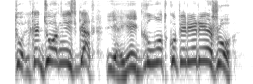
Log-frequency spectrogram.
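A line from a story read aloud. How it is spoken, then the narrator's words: Frantic screaming. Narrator (Russian): истошно вопил бандит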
